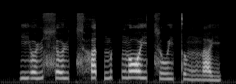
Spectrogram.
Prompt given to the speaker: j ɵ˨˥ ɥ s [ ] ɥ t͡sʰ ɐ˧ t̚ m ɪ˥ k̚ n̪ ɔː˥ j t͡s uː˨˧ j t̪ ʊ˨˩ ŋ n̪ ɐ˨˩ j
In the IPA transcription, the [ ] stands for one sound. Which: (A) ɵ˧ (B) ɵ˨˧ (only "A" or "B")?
B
